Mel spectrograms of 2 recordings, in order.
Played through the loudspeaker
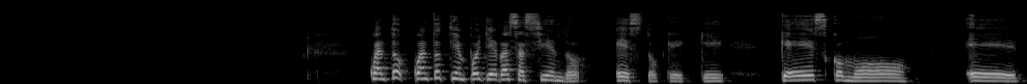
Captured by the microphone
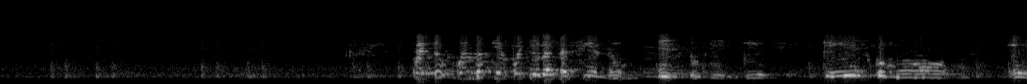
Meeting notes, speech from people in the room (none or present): present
